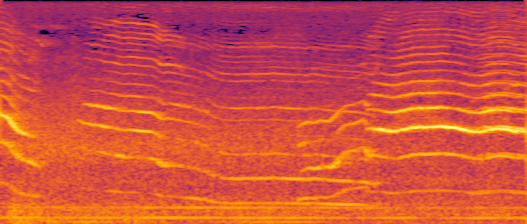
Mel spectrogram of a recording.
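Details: House cats facing off with intruder cats, two voices overlapping in long harmonic yowls, one sliding down while another climbs into a loud, warbling, wavering howl.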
